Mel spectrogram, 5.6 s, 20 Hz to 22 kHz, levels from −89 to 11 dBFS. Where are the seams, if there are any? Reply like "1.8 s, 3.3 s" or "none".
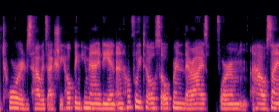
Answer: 4.1 s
